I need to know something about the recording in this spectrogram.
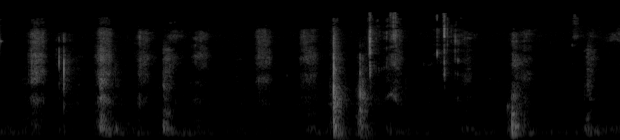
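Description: Chewing of crunchy breakfast cereal, a run of sharp crackling bites and grinding chews in an irregular rhythm, with a few soft breaths between them and no talking.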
